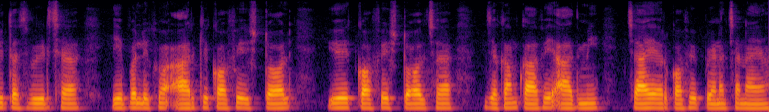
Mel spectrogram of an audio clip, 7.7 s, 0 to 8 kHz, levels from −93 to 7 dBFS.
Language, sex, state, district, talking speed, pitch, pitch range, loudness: Hindi, male, Uttarakhand, Tehri Garhwal, 180 wpm, 120 Hz, 120-125 Hz, -19 LUFS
